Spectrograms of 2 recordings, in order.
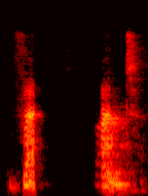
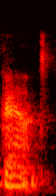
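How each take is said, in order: First: The vowel is a weak schwa. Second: The vowel is a full 'a' sound. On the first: The speaker calls it right. "that third syllable is also elephant" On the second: The speaker calls it wrong. "I don't say fant"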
